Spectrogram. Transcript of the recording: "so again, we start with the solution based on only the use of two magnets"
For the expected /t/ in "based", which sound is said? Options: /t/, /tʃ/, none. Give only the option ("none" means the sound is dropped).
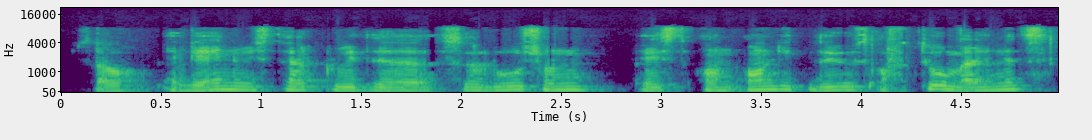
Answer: /t/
